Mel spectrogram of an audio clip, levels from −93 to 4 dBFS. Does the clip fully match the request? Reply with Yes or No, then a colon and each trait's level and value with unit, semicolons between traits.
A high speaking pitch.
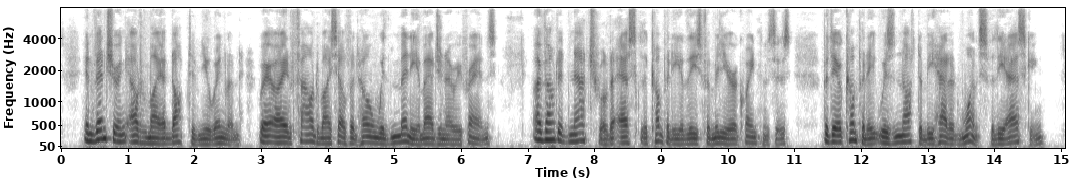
No: low, 115 Hz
